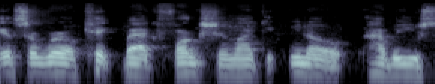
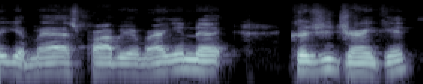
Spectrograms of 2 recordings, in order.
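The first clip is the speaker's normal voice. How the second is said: ordinary delivery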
